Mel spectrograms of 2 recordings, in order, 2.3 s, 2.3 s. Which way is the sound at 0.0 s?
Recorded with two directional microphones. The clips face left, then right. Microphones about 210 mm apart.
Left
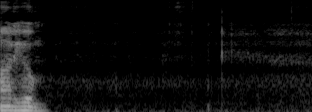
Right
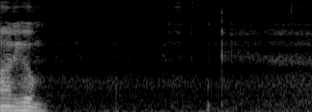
55° right (ahead or behind).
